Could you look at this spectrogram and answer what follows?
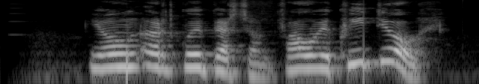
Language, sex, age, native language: Icelandic, female, 18-19, Icelandic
